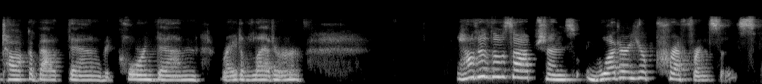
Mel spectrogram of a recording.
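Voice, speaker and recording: Older woman presenter, a touch high-pitched, methodical, thinks out loud in questions. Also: low-quality recording. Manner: poses questions aloud, walking through each step. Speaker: presenter on aging and care planning. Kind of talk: explanatory talk.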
